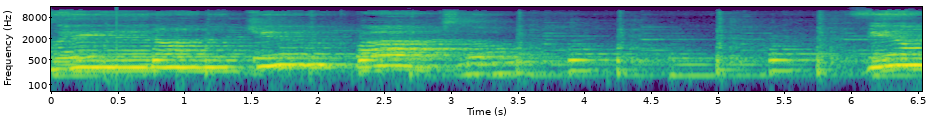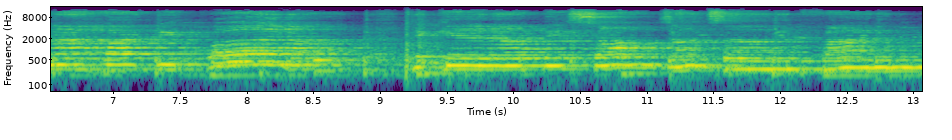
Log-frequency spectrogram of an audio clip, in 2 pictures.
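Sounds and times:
women singing in harmony: 0.0s - 3.7s, 6.0s - 13.0s
plucked acoustic guitar: 0.0s - 13.0s.

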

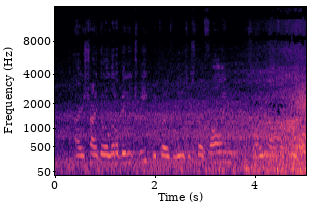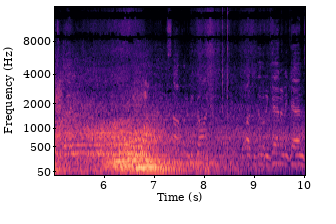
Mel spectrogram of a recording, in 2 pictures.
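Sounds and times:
vehicle passing: 2.5s - 10.0s.

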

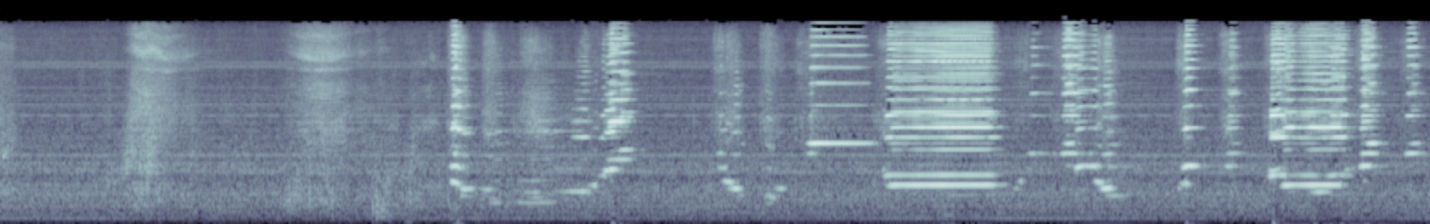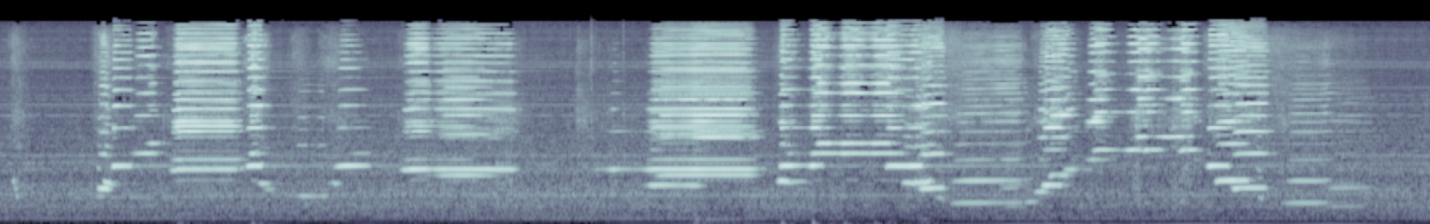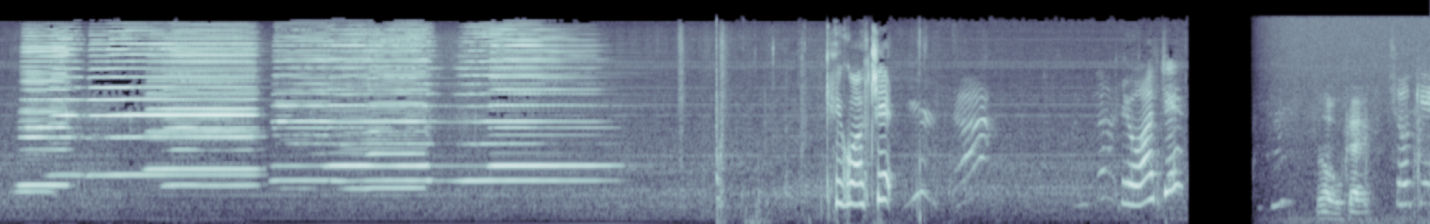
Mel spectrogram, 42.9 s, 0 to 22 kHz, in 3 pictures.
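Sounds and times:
child playing harmonica: 4.4s - 6.4s, 7.1s - 14.6s, 15.2s - 19.6s, 20.2s - 28.1s, 28.7s - 35.0s.

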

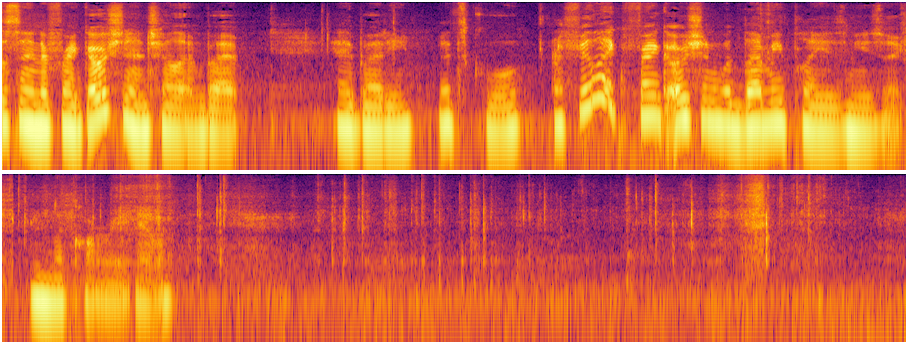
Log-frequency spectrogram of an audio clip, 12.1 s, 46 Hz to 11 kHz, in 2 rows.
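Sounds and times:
chewing a wrapped burrito: 6.1s - 12.0s.

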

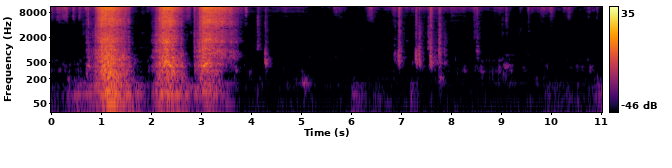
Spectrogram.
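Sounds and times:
sliding door rolling on track: 0.8s - 3.6s.

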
